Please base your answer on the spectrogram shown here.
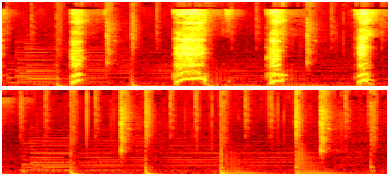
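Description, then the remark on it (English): A string of sharp, gasping breath intakes taken during rap verses, with the words removed, lands in a loose rhythm over a thumping beat: four strong breaths early on, then quieter ones trailing off. “I'd look into like I'd drill down into the the science of breath intakes during verses so I take the words away and just have these like.”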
